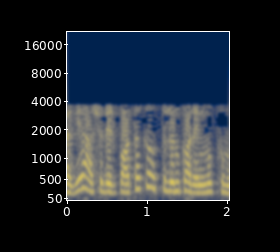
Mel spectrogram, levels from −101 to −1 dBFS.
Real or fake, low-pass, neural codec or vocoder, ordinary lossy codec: fake; 3.6 kHz; vocoder, 44.1 kHz, 128 mel bands every 512 samples, BigVGAN v2; none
